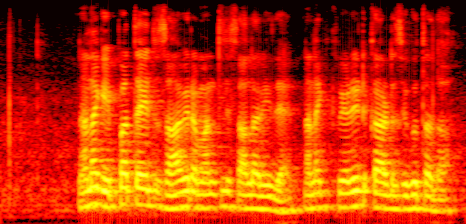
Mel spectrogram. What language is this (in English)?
Kannada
